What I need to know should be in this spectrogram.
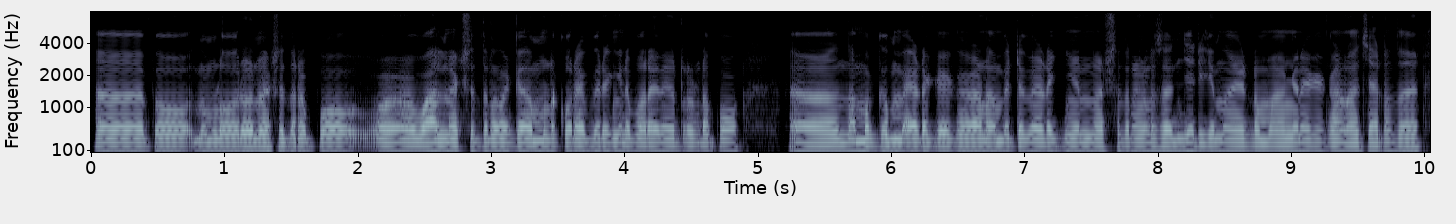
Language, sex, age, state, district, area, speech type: Malayalam, male, 30-45, Kerala, Kozhikode, urban, spontaneous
